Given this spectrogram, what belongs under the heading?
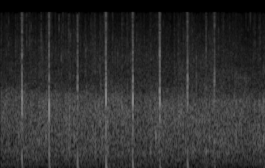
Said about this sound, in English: So let's, church, clap it up for how excited we are about baby Seth.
